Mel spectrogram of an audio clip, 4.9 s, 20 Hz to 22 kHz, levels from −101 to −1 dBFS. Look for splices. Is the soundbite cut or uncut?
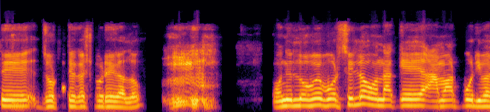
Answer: uncut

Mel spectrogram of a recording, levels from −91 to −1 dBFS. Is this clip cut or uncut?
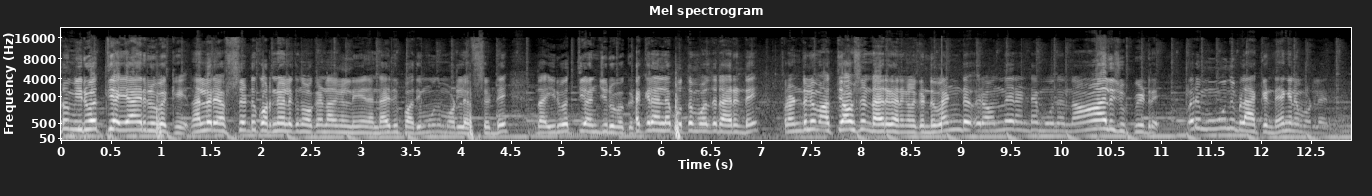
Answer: cut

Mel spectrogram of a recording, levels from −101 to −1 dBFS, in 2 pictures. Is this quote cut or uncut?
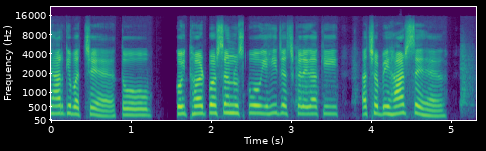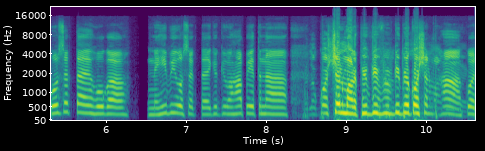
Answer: uncut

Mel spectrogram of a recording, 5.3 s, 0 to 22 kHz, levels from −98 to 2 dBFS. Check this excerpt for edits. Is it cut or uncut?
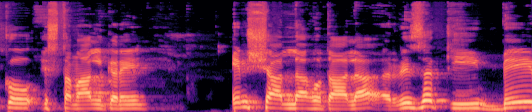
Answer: uncut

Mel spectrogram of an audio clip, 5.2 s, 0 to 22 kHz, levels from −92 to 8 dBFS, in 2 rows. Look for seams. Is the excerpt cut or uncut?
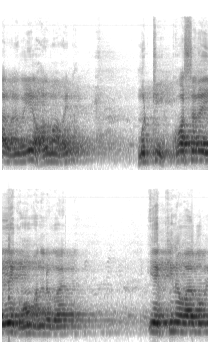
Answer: uncut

